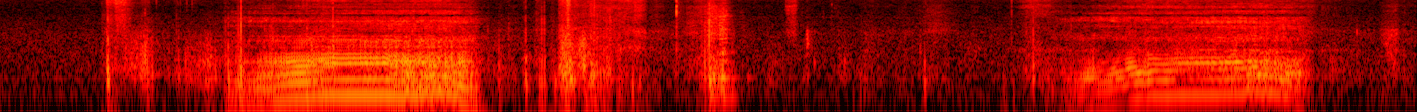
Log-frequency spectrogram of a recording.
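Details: Husband snoring loudly during sleep: two long, buzzing, fluttering snores on breathing in, with quieter breaths between; snoring.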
